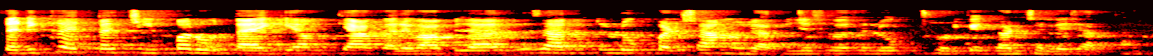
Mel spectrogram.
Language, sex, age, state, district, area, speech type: Hindi, female, 18-30, Rajasthan, Jodhpur, urban, spontaneous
